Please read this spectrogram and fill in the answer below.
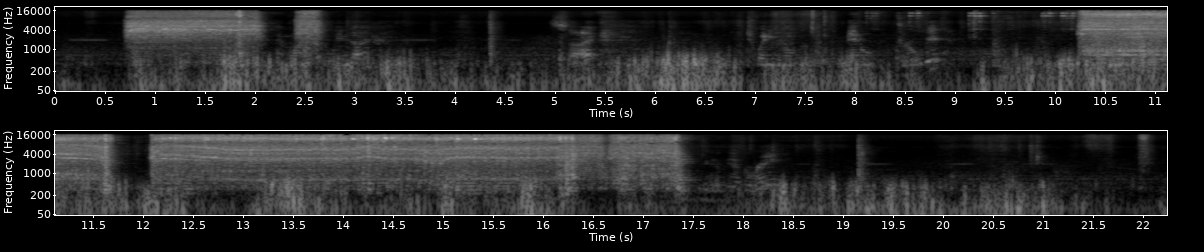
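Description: Makita cordless drill boring through a meter box door: a short run about a second in, then a longer run about halfway through with a high whine that wavers as the bit cuts, starting with the pilot hole. Quieter handling and scraping sounds fall between the runs.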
